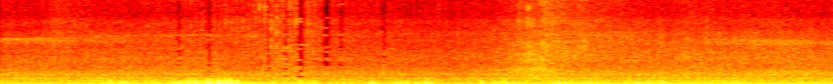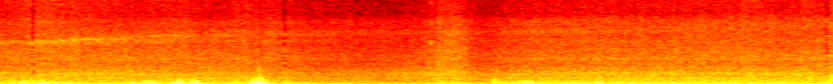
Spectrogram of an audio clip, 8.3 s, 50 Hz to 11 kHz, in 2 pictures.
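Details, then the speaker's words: 2006 Toyota Hilux with a fully repaired 1KD-FTV diesel engine, previously seized, on a road test under light throttle: an even drone amid road and traffic noise, no knocks or rattles, plus a small turbo noise. The engine sounds healthy. "Mas ficou muito bom o som do motor, pegando bem o carro."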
